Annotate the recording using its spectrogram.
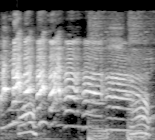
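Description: A young girl laughing loudly: quick ha-ha-ha pulses for about the first second, then longer high-pitched squealing laughs.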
